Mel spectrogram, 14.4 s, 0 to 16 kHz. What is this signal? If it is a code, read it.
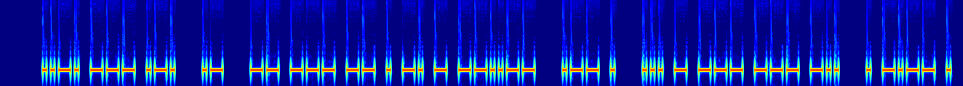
Morse code, heard as a keyed tone, about 21 wpm, 700 Hz. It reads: FOR A MOMENT, WE STOOD EYE
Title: Sentences from Top 1000 Words - Review Part 2 - 20wpm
